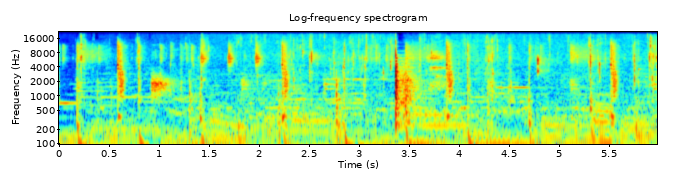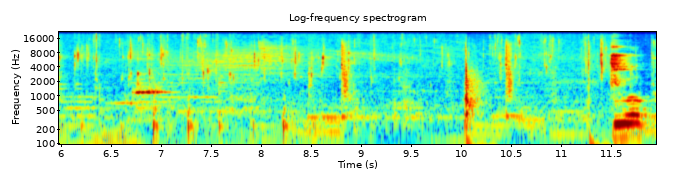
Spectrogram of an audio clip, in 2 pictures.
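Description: Beaten egg stirred into a ricotta, mozzarella and spinach stuffed shells filling, soft wet squishing and scraping in a bowl with irregular utensil clinks, close and fairly quiet.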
